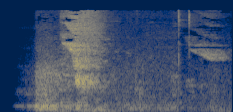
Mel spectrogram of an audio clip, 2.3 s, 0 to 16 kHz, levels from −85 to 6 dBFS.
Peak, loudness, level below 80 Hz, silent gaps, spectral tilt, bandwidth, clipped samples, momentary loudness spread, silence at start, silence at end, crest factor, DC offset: -2 dBFS; -20 LUFS; -50 dBFS; none; -1 dB/octave; 12 kHz; under 0.1%; 24 LU; 0.25 s; 0 s; 22 dB; under 0.1%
